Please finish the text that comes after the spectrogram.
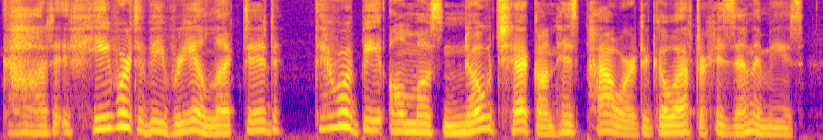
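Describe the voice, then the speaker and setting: A woman's voice: on the low side, normal speed, darkish tone, dry recording, studio quality, close to an everyday voice. A woman playing an earnest, affectionate psychotherapist in audio drama dialogue.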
